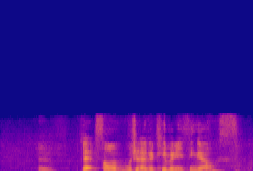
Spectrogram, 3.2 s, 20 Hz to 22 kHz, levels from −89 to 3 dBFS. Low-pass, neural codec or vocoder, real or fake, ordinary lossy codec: 7.2 kHz; codec, 44.1 kHz, 2.6 kbps, DAC; fake; none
